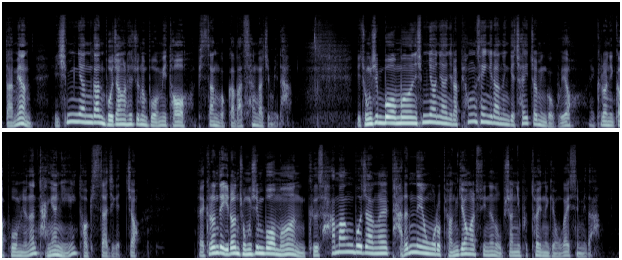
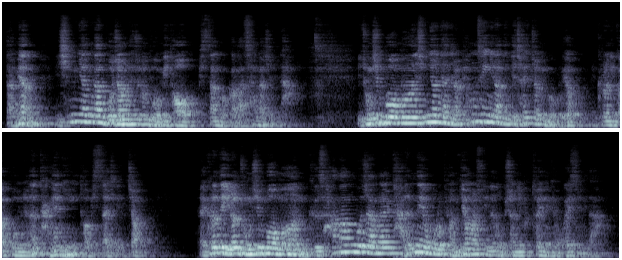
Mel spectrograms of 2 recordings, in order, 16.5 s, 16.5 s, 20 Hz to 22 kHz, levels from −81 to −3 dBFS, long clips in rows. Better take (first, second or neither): first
